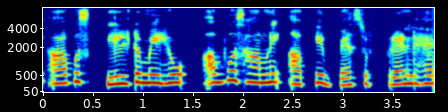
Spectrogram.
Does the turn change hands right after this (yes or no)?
no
